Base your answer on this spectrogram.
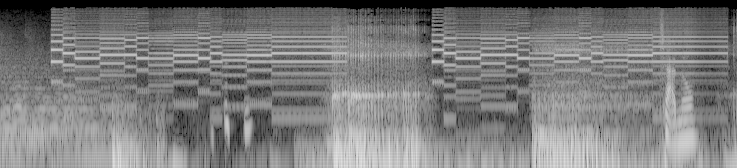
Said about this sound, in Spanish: Hombre, contesta, que te está sonando el móvil. Es verdad, me he quedado dormido.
